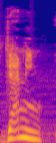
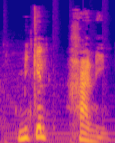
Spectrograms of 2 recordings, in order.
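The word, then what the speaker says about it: Janín: Otro artista popular recientemente en DC es Mikkel Janin, que hay mucha gente que pensando en que lo está leyendo en inglés dice Janin, y aquí hay que recordar que es un artista de ascendencia francesa, entonces ahí la pronunciación es más cercana, como se ve en el español y otras lenguas romances, es como J, no como Y, Mikkel Janin.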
